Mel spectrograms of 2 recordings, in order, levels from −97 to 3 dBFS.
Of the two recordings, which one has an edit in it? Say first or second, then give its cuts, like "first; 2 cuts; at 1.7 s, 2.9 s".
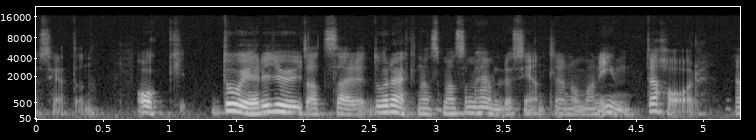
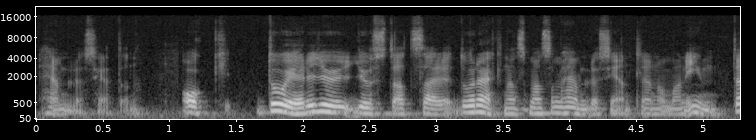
first; 1 cut; at 2.0 s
